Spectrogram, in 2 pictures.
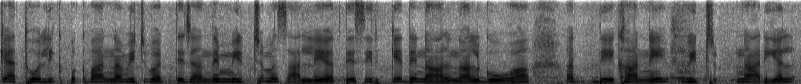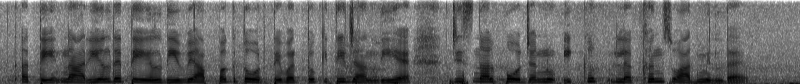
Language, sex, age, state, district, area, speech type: Punjabi, female, 18-30, Punjab, Bathinda, urban, read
